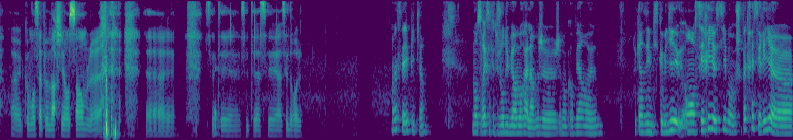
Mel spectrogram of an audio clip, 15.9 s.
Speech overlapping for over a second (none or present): none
